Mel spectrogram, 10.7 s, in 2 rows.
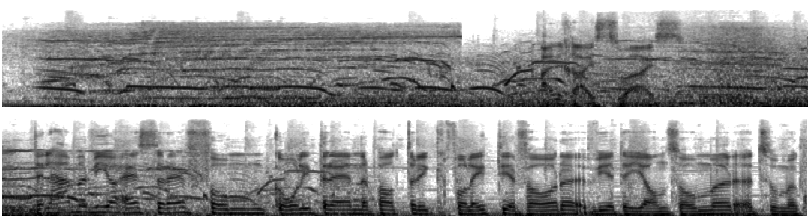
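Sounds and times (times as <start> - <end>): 
loud roaring crowd: 0.0 - 8.3
electric Formula E race car passing: 0.5 - 7.8
speech: 4.1 - 4.9, 5.6 - 10.7.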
